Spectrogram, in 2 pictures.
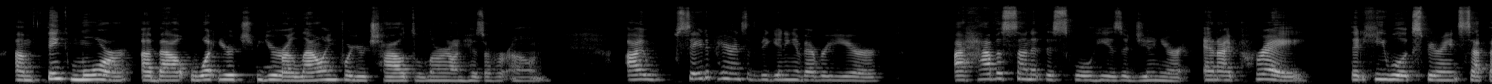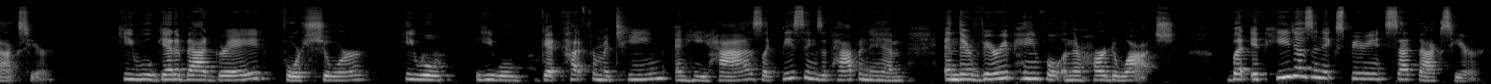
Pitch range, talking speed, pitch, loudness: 190-235 Hz, 185 wpm, 210 Hz, -28 LUFS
